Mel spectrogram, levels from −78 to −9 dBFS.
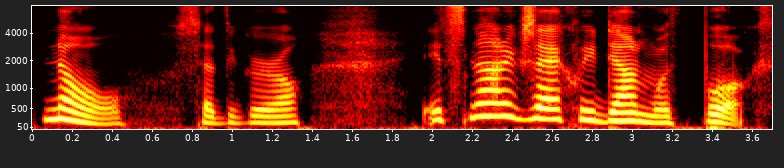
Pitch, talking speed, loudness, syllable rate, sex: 200 Hz, 160 wpm, -18 LUFS, 4.2 syllables/s, female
